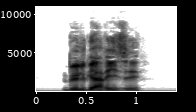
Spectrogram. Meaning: to Bulgarize
- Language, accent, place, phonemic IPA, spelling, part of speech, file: French, France, Lyon, /byl.ɡa.ʁi.ze/, bulgariser, verb, LL-Q150 (fra)-bulgariser.wav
